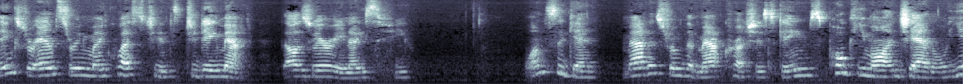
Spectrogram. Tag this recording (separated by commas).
inside a small room, Speech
